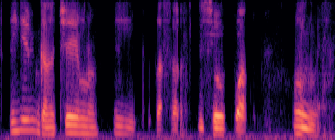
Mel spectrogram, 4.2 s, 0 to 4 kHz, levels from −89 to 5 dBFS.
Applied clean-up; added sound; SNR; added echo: neural diffusion model UNIVERSE++.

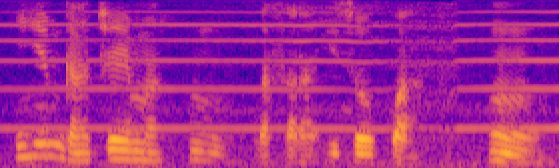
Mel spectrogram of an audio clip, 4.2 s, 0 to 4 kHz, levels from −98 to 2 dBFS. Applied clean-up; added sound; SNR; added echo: none; Bowed string instrument; 15 dB; none.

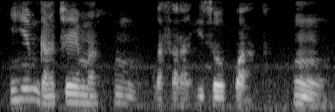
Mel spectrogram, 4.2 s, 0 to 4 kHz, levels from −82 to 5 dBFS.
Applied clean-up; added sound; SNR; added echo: none; none; none; none.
